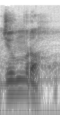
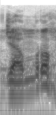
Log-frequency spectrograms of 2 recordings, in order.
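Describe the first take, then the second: First: The first vowel is a rounded 'u'. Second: The first vowel is an open 'a'. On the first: The speaker calls it wrong. "bukan Jumroh" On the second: The speaker calls it right. "Yang betul Jamroh ya"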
